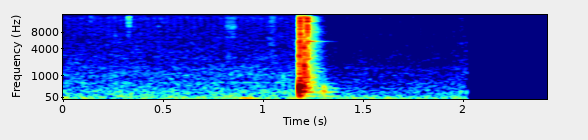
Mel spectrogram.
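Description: Opened plastic LED lamp knocked down onto a concrete floor: one sharp clack a little over a second in, over faint background.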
